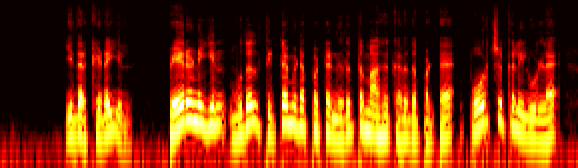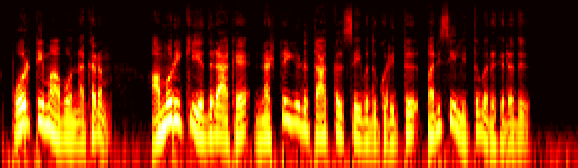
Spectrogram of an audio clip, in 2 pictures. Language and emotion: Tamil, neutral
